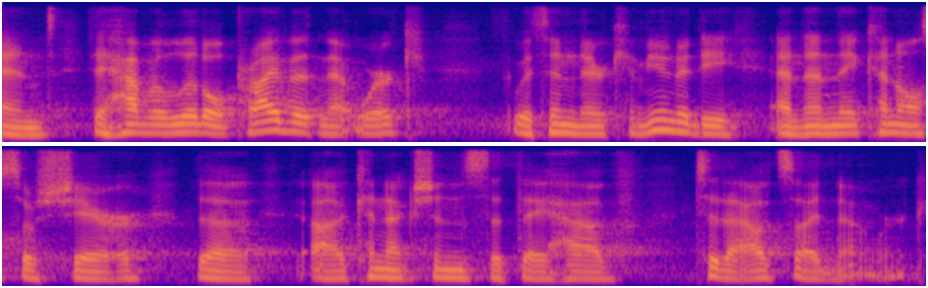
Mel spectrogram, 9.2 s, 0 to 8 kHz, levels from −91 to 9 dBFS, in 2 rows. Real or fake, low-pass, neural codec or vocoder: fake; 7.2 kHz; codec, 16 kHz, 0.8 kbps, ZipCodec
